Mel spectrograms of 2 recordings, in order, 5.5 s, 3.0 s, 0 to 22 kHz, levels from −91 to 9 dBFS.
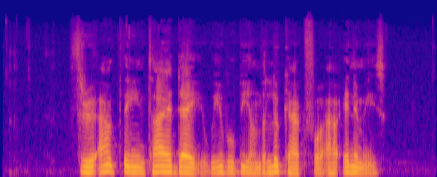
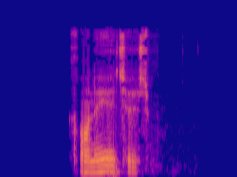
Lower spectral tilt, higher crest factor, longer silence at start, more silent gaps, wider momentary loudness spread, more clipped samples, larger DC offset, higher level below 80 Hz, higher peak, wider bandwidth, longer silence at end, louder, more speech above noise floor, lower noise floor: first, -8 dB/octave vs -4 dB/octave; second, 14 dB vs 20 dB; about the same, 0.95 s vs 0.9 s; neither; second, 6 LU vs 13 LU; neither; neither; first, -50 dBFS vs -60 dBFS; first, 0 dBFS vs -8 dBFS; first, 13 kHz vs 11.5 kHz; second, 0.7 s vs 1.1 s; first, -14 LUFS vs -25 LUFS; second, 45 dB vs 50 dB; second, -58 dBFS vs -74 dBFS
